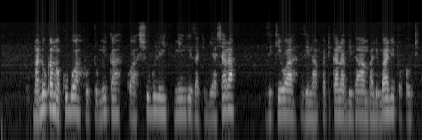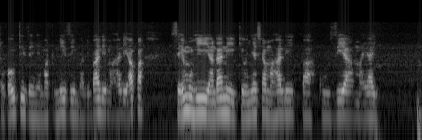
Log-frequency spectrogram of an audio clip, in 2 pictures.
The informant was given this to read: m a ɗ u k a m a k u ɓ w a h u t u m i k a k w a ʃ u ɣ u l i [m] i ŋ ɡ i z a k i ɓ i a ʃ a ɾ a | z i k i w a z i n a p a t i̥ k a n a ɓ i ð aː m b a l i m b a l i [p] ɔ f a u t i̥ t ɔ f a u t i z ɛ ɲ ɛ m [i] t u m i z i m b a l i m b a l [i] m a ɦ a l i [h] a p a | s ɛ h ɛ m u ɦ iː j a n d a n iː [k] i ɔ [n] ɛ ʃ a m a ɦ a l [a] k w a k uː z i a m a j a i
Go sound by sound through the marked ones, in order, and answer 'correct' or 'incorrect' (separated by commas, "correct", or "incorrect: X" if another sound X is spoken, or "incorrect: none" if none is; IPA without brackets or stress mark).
incorrect: ɲ, incorrect: t, incorrect: a, correct, correct, correct, incorrect: ɲ, incorrect: i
